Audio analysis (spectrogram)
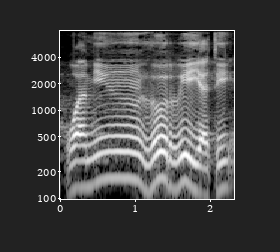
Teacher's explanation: يتم بإخراج الغنة من الخيشوم ولا عمل للسان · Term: الإخفاء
